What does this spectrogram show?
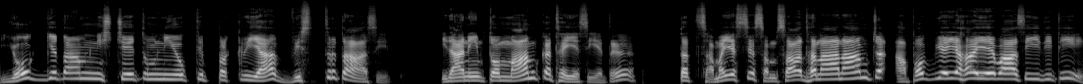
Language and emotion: Sanskrit, angry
